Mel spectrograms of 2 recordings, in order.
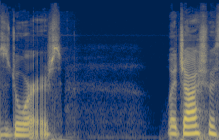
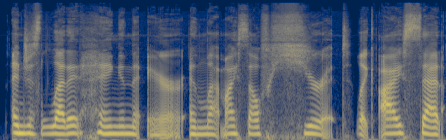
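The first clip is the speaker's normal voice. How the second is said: normal talking voice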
